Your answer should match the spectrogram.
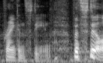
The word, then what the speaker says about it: Frankenstein: Actually, he pronounces it Frankenstein, but still, a doctor named Frankenstein.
